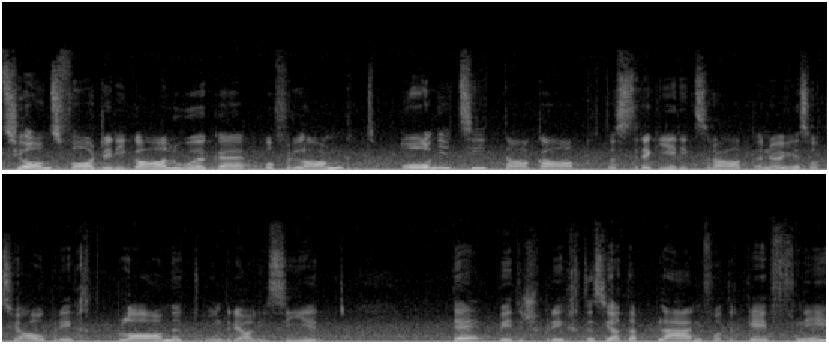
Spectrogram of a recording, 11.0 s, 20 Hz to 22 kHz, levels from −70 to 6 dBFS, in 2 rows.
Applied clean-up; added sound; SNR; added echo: none; Mechanical fan; 1 dB; none.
